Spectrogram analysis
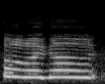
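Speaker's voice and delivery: high, squeaky, tearful laughter voice; real helpless amusement; worn out from laughing. Real, not acted. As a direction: sigh it high after a laughing fit. Recovering from another laughing fit.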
